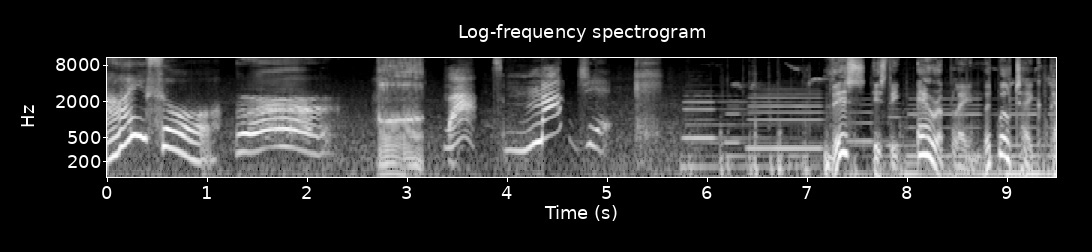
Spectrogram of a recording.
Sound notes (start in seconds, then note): 2.7 snorts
